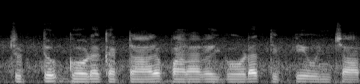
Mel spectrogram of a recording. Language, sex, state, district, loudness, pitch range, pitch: Telugu, male, Telangana, Mahabubabad, -16 LUFS, 120-130 Hz, 125 Hz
